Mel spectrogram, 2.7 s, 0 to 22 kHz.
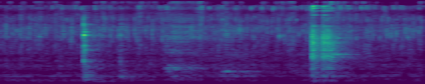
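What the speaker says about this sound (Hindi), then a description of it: "वो 1 प्याली दही में इसमें डाल दूँगी।" Whisked yogurt tipped into a pot of mutton korma and stirred in, with two sharp splashy pours and soft scraping stir sounds between them, close by with no talk.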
